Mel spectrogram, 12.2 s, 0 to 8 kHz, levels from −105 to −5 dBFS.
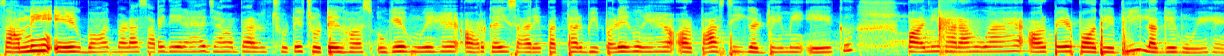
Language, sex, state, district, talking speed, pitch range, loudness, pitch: Hindi, female, Bihar, Jamui, 195 wpm, 235-255 Hz, -17 LUFS, 245 Hz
